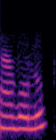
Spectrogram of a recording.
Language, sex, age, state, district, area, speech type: Bengali, female, 30-45, West Bengal, Hooghly, urban, conversation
